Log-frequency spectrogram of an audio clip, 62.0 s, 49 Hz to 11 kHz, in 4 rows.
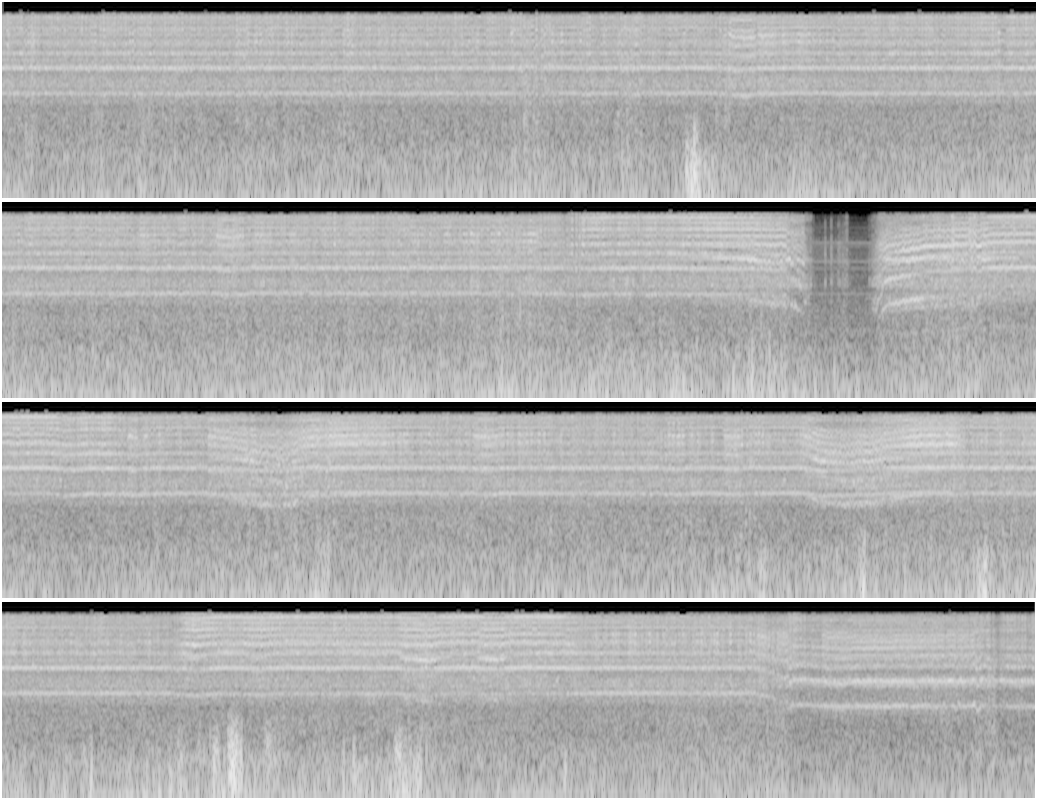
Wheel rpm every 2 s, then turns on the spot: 230, 230, 240, 230, 230, 230, 230, 240, 230, 230, 230, 230, 230, 120, 130, 230, 230, 210, 230, 230, 230, 220, 230, 240, 230, 230, 220, 230, 230, 170, 160.
26-28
